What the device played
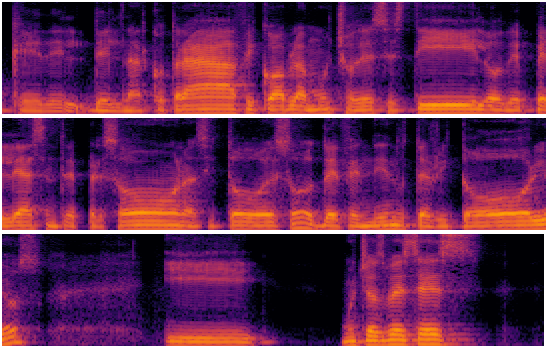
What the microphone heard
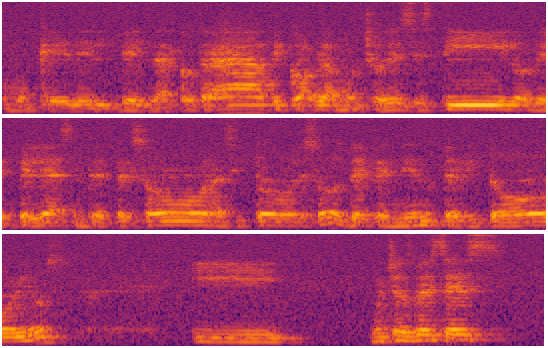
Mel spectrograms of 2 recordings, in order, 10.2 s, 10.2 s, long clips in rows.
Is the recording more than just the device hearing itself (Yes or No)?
No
